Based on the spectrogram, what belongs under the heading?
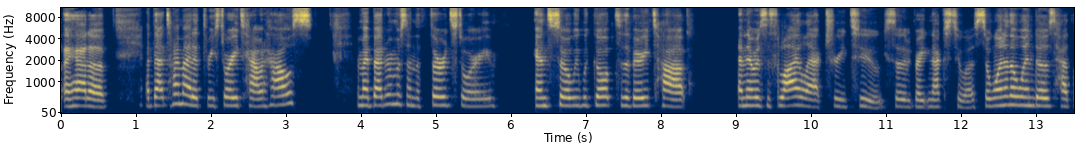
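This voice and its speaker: A woman's voice: fairly high pitch, smooth. A woman streamer chatting casually with her viewers, rambling and swearing freely, with lots of filler words as she answers comments. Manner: rambling, profane, filler-heavy. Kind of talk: casual live-stream chat.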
